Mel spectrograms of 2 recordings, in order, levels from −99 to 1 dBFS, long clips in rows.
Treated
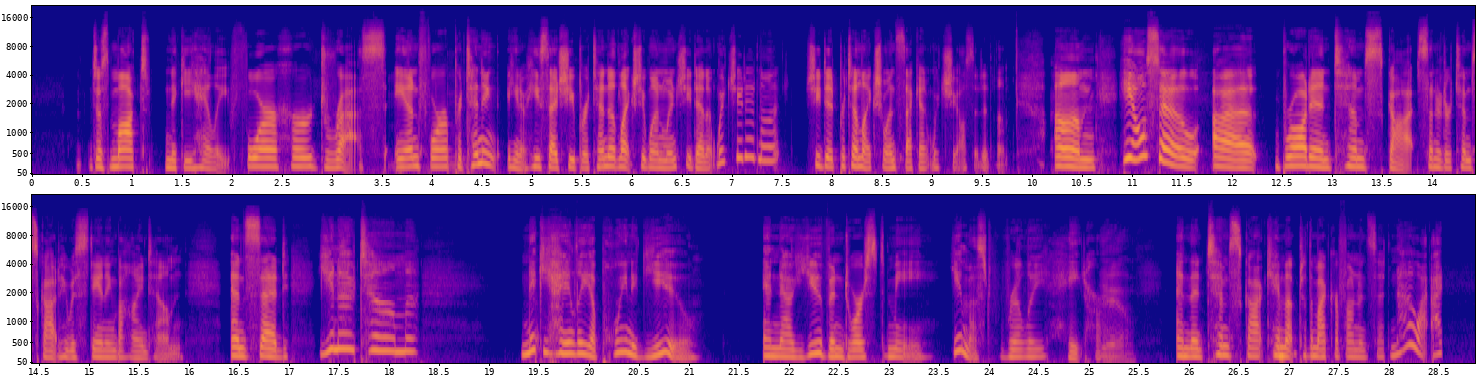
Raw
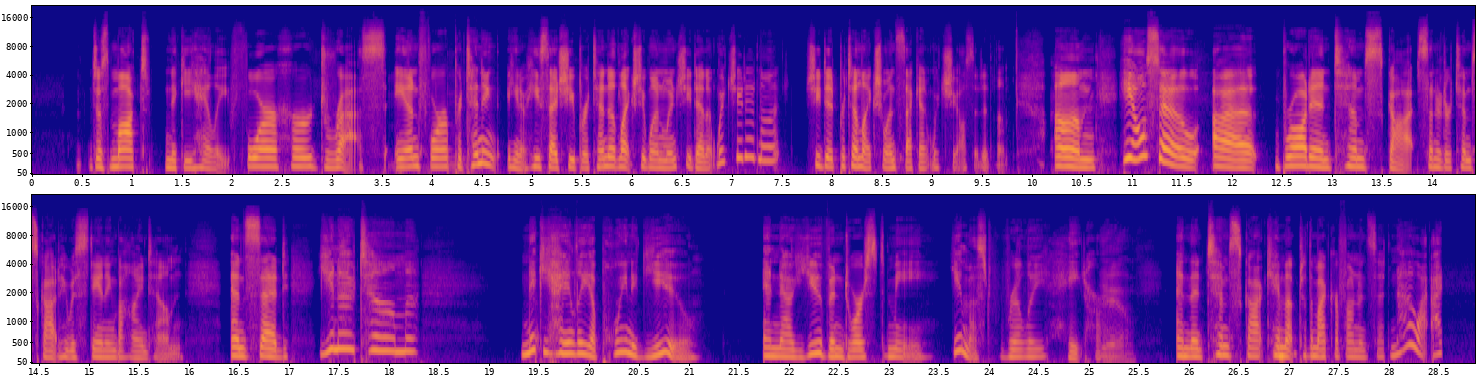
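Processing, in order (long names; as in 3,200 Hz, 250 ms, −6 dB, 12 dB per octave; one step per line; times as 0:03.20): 0:20.87–0:21.84: notch filter 3,300 Hz, Q 8
level −1.5 dB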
